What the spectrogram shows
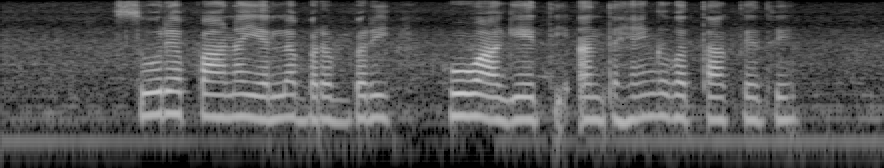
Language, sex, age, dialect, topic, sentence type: Kannada, female, 25-30, Dharwad Kannada, agriculture, question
